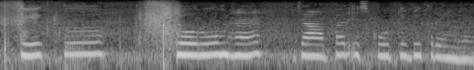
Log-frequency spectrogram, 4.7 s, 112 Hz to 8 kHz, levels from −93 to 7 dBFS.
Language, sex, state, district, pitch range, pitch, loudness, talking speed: Hindi, female, Bihar, Kaimur, 265-290 Hz, 275 Hz, -21 LUFS, 115 wpm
